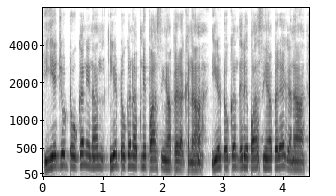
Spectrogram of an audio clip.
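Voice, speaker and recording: A man's voice: a little high, steady tone, brisk, natural voice. A man voicing a commanding female sect leader who gives brusque orders, heard as a dull lo-fi recording.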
